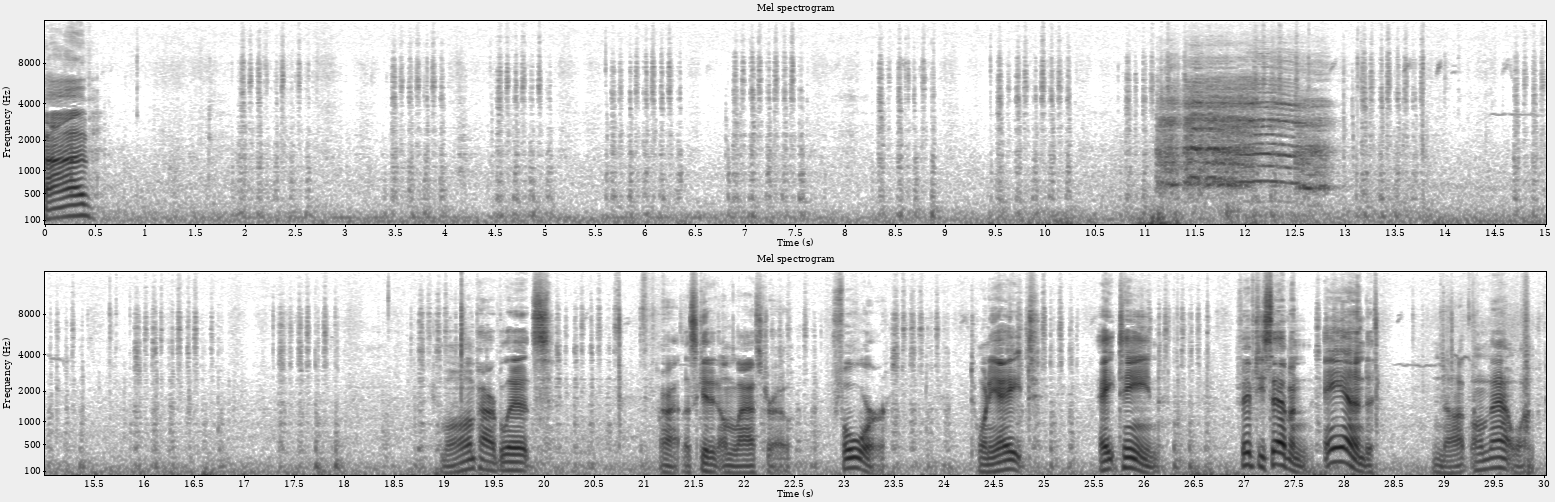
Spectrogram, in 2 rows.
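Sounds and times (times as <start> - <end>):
coin scraping a scratch-off ticket: 1.9 - 2.7, 3.4 - 7.6, 9.5 - 11.1, 13.1 - 13.8, 14.6 - 18.0, 18.7 - 20.8, 22.1 - 28.3
wavering animal call: 10.8 - 13.8.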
